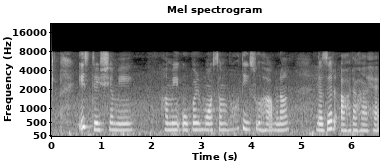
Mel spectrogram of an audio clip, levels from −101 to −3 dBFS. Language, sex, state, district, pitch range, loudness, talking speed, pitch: Hindi, female, Punjab, Fazilka, 225-240 Hz, -18 LUFS, 120 wpm, 230 Hz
